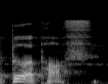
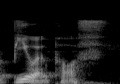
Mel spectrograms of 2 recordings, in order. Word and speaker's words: Buopoth: Yeah, so this poor creature is called a buopoth, or a buopoth, depending on how you want to pronounce it.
